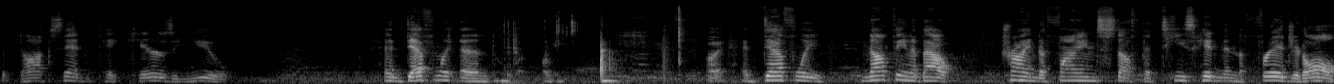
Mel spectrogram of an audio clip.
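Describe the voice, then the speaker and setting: A man puts on a high-pitched character voice at a moderate pace. He leaves long, frequent pauses. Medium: actual play. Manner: gruff, gangster-ish.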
